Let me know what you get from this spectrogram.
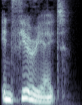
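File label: "infuriate", British English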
